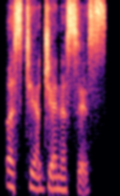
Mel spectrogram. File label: "osteogenesis", Indian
